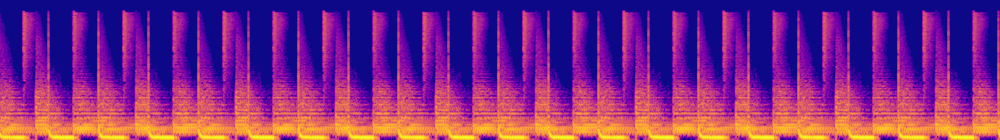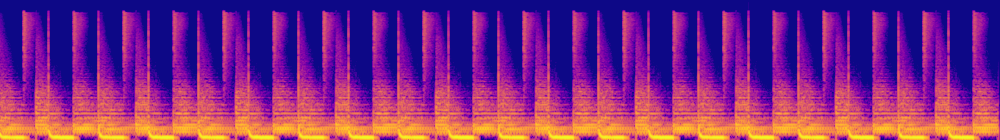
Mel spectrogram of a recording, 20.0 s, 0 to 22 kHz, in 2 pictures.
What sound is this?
DrumBass 80sUpdown Am 120BPM
Actually, it's a little bit of a sound package. But sharing is always good. My drum bass sounds can be used in house, nu-disco and dance pop projects. Obviously when I was listening, I felt that these sound samples were a bit nostalgic. Especially like the audio samples from the bottom of pop music early in the 2000s. There are only drum bass sound samples. There are also pad and synth sound samples prepared with special electronic instruments. I started to load immediately because I was a hasty person. The audio samples are quite lacking right now. There are not many chord types. I will send an update to this sound package as soon as I can. Have fun beloved musicians :)
nu-disco, club, loop, soundesign, house, rhytyhm, programmed, chord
